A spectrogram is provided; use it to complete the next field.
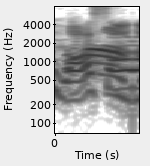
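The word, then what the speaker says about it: Wausau: grounds wait really yeah did I say Wasa right yeah you did okay I'm really I'm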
